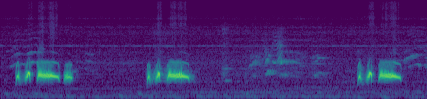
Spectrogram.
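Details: Lure call of a decoy spotted dove, the 'thúc' call used for trapping. Three low cooing phrases about three seconds apart, each two quick coos and a long vibrating coo, with faint bird chirps in between.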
